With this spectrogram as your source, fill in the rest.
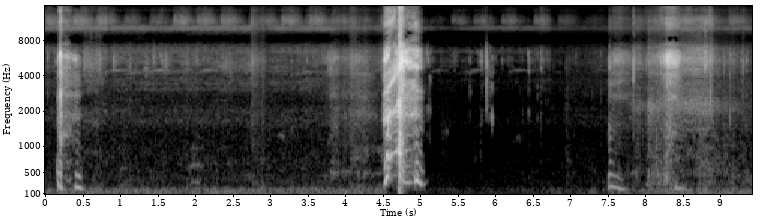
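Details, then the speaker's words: Sneezing deliberately provoked with an object in a sneezing challenge, eyes watering: two loud, sharp sneezes several seconds apart, with quiet sniffing and faint room noise between. "আর আজকের challenge ভিডিওটি হচ্ছে সিঞ্জিং তাই চল আমি আজকে সিঞ্জিং করব কি দিয়ে বলতো এই যে এটা দিয়ে এটা দিয়ে আমি সিঞ্জিং করব"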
